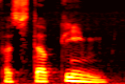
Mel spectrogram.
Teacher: Actually, qaf, we use the deepest part of the tongue and the roof of the mouth right above it, which is the soft palate, qa. And we raise the root of the tongue and pronounce qa from its own place of articulation, but we spread the lips, we drop the lower lip. Fastaqim. The shape of lips help us. · Term: lowest level of tafkhim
